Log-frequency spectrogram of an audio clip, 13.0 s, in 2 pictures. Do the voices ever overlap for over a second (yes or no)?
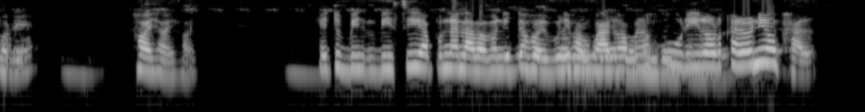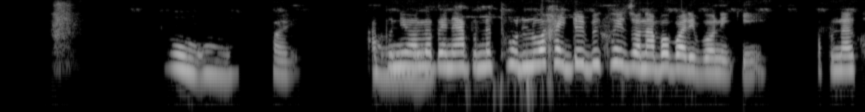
yes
